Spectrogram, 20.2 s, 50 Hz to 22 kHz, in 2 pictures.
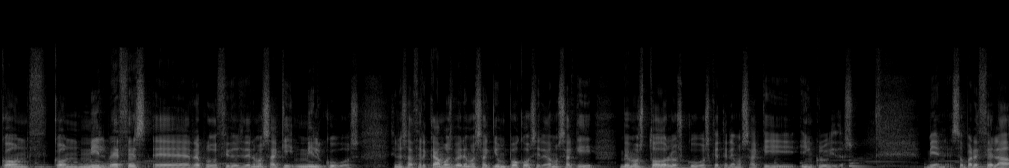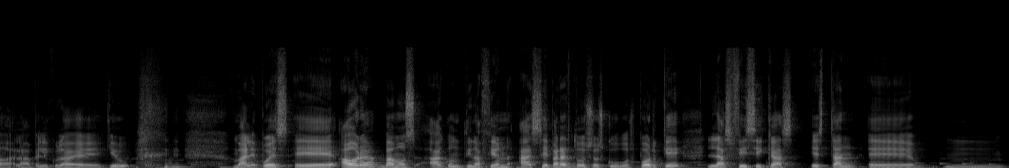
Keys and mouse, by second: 0.0-2.3 middle drag, 2.6-3.6 middle drag, 4.3-4.6 shift+middle drag, 5.6 click, 6.5-8.5 middle drag, 9.8-11.2 middle drag, 12.4 click, 17.9 middle drag.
